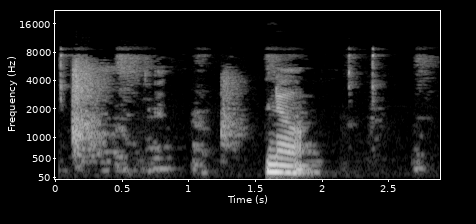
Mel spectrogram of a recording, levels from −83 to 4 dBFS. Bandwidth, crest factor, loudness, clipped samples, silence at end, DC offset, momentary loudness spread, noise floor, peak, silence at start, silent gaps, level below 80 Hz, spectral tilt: 9.4 kHz; 20 dB; -20 LUFS; under 0.1%; 0.1 s; under 0.1%; 21 LU; -41 dBFS; -2 dBFS; 0.05 s; none; -60 dBFS; -4.5 dB/octave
